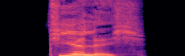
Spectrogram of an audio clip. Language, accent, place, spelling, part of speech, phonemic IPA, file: German, Germany, Berlin, tierlich, adjective, /ˈtiːɐ̯lɪç/, De-tierlich.ogg
- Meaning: animallike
